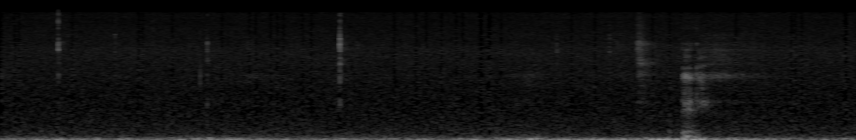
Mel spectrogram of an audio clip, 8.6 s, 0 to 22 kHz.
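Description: Faint small metal clicks from KO3 turbocharger parts being handled and pressed together on the compressor backplate, with a stronger click and short clunk just before the end, the part pushed in until it clicks into place.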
